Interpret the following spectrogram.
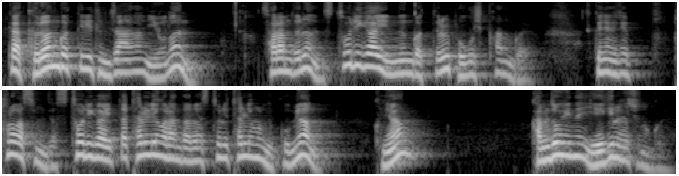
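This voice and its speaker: Middle-aged male lecturer, warm mellow voice, conversational, acts out little quotes. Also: fairly high pitch, sing-song, fast talker. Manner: conversational, acts out quoted dialogue, frequent restarts. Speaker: startup lecturer. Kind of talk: classroom lecture.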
